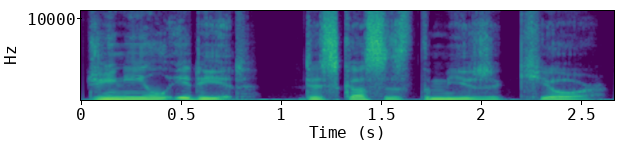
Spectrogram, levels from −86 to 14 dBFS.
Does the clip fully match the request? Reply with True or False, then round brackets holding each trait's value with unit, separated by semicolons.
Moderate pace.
True (155 wpm)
